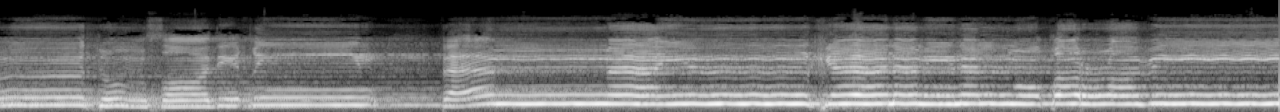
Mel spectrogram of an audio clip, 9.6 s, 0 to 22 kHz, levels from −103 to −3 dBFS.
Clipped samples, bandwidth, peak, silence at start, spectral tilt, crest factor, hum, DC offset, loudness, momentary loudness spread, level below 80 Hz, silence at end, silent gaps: under 0.1%; 9 kHz; -2 dBFS; 0 s; -5.5 dB/octave; 14 dB; none; under 0.1%; -15 LUFS; 8 LU; -64 dBFS; 0 s; none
